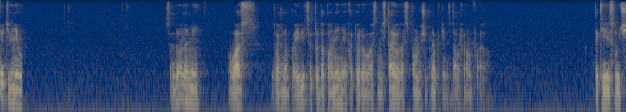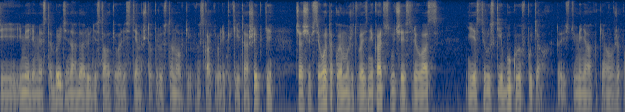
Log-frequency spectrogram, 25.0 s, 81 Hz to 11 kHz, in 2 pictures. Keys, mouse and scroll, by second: 1.2-3.1 drag.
